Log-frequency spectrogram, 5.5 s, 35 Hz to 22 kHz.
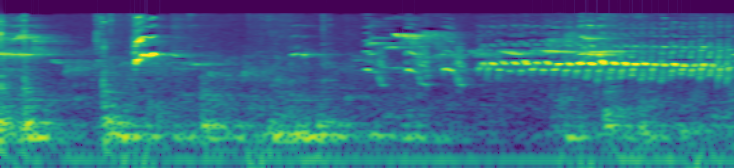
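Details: Austrian Slavujar canary born 2011, kept in a cage, giving scattered chirps and short whistles before breaking into a quick rhythmic trill toward the end; faint background hum throughout.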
